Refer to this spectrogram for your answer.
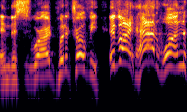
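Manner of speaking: belted out loud, high and sing-song. Quoting a favorite cartoon line to friends, Timmy Turner's dad voice. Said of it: "all I could think of is Timmy Turner's dad".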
